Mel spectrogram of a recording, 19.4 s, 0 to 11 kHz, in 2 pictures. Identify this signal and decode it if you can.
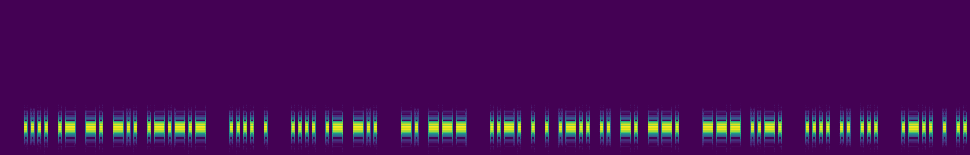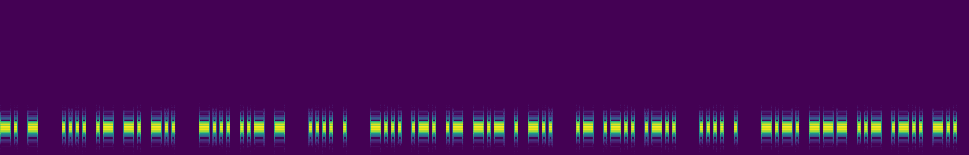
Morse code, heard as a keyed tone, about 34 wpm, 600 Hz. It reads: HAND. HE HAD NO FEELING OF HIS LEFT HAND BUT HE BRAKED ALL HE COULD
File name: the old man and the sea 2 35wpm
